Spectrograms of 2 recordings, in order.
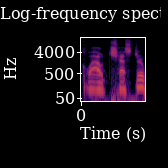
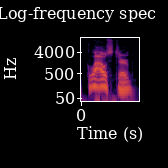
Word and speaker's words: Gloucester: But it's Gloucester. That E is kind of like almost silent there.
